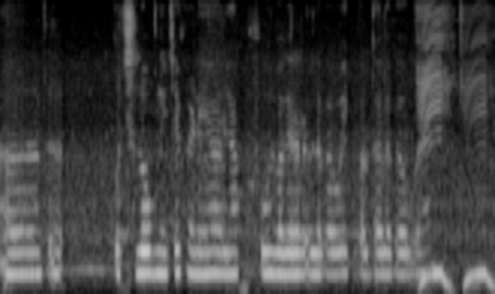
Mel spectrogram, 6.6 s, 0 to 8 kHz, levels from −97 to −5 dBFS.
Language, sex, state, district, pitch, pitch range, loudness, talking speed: Hindi, female, Bihar, Gopalganj, 215 Hz, 215-220 Hz, -36 LUFS, 180 wpm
